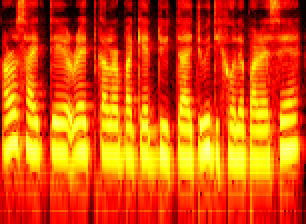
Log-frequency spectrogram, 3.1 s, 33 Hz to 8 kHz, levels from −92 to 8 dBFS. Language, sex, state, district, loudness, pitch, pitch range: Nagamese, female, Nagaland, Kohima, -14 LUFS, 185 Hz, 180-205 Hz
